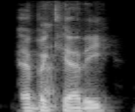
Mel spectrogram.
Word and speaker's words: Ebiketie: So the other one that really kind of stood out when I was looking at it here's a name I can't pronounce. It's Arnold Ebiketie. – Is it Ebiketie? – Ebiketie. Yeah.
